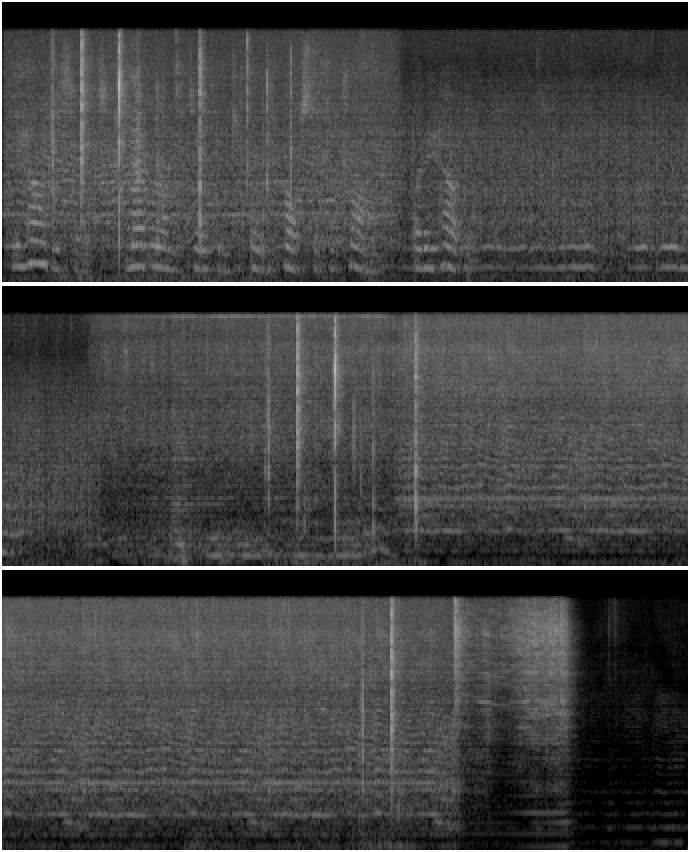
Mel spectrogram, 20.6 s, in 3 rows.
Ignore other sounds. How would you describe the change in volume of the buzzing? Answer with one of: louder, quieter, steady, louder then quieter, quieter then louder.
steady.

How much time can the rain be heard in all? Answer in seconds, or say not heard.
17 s.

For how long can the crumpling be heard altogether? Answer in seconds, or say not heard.
5 s.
